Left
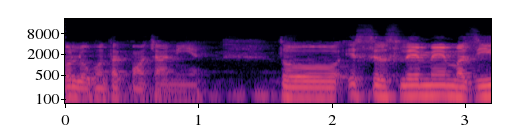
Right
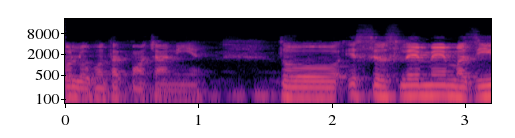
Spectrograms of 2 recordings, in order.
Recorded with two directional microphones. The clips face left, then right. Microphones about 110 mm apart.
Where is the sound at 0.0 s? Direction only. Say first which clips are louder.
Left 2 dB; 30° left (ahead or behind).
